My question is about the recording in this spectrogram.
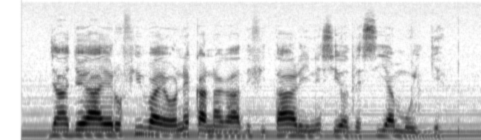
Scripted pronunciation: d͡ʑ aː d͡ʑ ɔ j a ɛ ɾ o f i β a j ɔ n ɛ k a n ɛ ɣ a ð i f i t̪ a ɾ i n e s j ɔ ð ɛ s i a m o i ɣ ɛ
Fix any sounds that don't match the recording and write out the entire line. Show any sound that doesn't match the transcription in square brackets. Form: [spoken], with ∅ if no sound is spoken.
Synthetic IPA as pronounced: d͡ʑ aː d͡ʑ ɔ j a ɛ ɾ o f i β a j ɔ n ɛ k a n [a] ɣ a ð i f i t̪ a ɾ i n e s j ɔ ð ɛ s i a m o i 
